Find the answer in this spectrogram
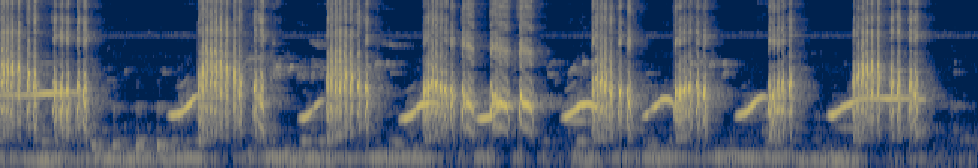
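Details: Male white-crested laughingthrush singing a long series of phrases, each an S-shaped rising whistle followed by a burst of harsh chattering, about eight in a row with short pauses, over a low hum.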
